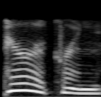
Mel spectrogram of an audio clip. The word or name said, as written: paracrine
